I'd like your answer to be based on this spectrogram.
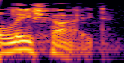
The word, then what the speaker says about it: Leishheit: And I told you on Sunday that I didn't know how to spell Leishheit. I've learned how to pronounce it. It's leash like a dog, and then height like going up a ladder.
